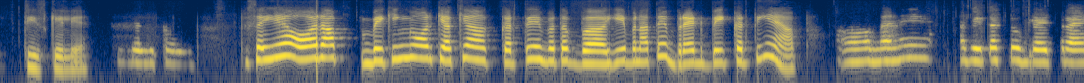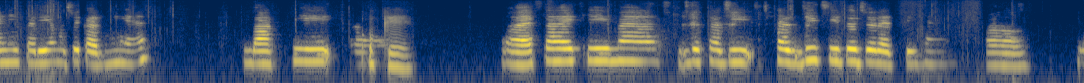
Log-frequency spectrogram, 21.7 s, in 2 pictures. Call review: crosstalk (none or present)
none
